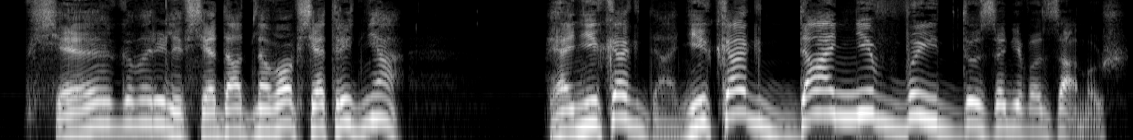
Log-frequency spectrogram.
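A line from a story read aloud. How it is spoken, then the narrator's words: Shouted through bitter tears. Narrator (Russian): Прокричав это, Аглая залилась горькими слезами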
